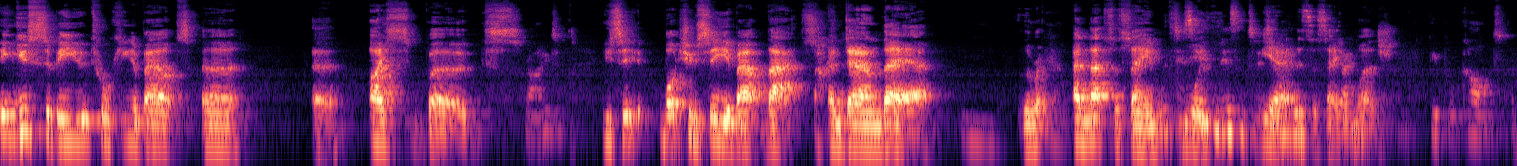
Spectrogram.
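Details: Aphasia with sudden onset in an adult woman, who woke up one day unable to speak and has word-finding difficulty, especially with numbers, months and colours; attends speech therapy communication group.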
